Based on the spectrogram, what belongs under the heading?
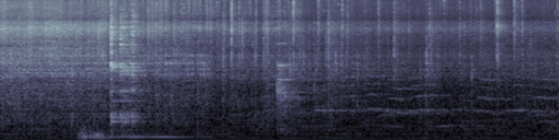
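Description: Dosa batter sizzling on a hot plain (non-nonstick) tawa as a steel ladle finishes spreading it, with a low knock and a short metal clink about a second in and a lighter clink near three seconds. The sizzle fades steadily as the thin batter sets.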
